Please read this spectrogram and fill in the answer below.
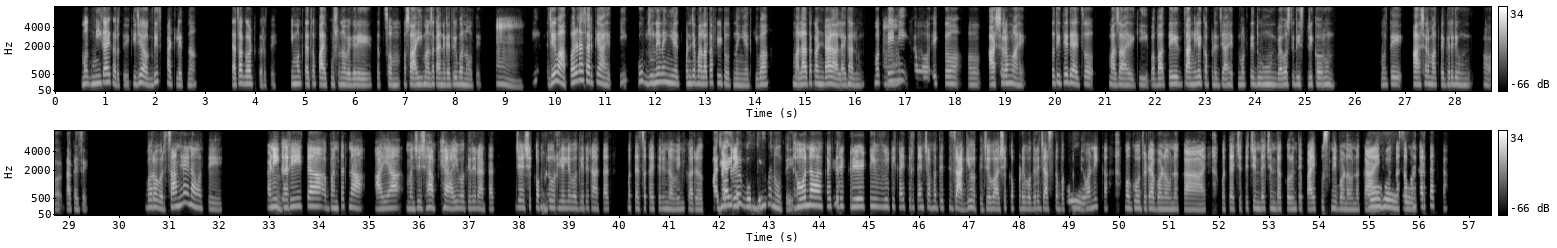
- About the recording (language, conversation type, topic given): Marathi, podcast, अनावश्यक वस्तू कमी करण्यासाठी तुमचा उपाय काय आहे?
- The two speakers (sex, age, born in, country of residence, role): female, 35-39, India, India, host; female, 40-44, India, India, guest
- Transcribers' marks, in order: in English: "फिट"; chuckle; other background noise; in English: "क्रिएटिव्हीटी"; other noise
